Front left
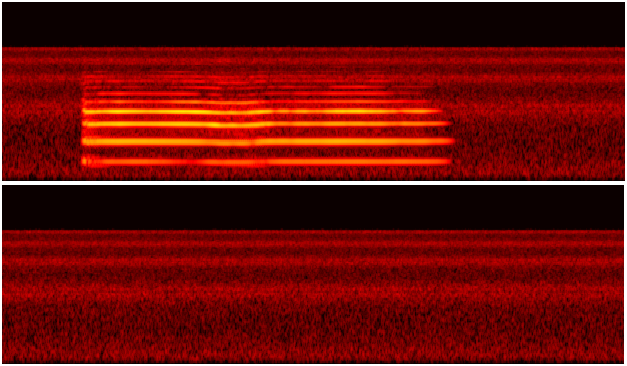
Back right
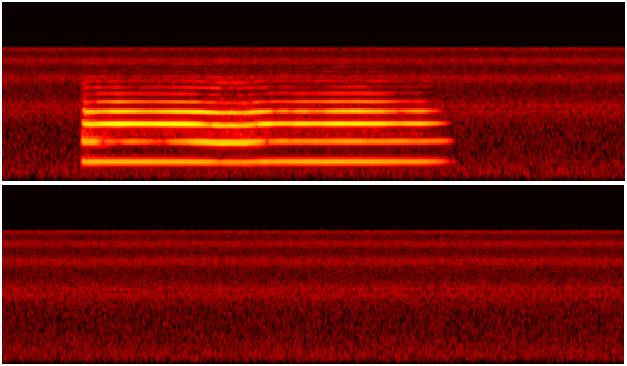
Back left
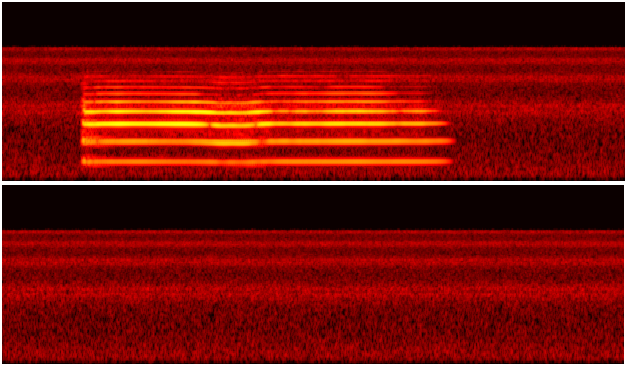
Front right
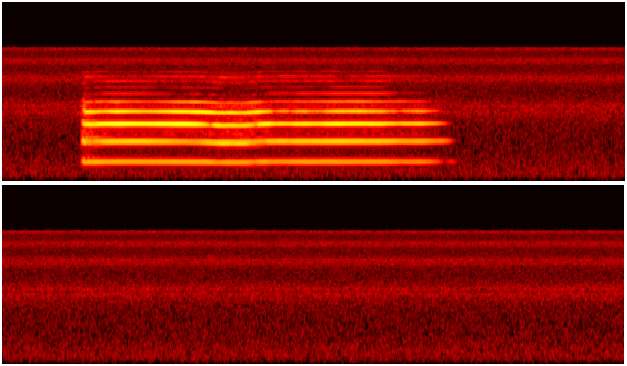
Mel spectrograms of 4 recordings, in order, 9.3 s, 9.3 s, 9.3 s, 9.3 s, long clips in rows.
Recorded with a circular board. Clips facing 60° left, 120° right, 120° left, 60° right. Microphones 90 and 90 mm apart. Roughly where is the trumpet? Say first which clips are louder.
Back right 6 dB, front right 2 dB; behind right.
